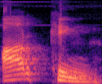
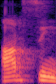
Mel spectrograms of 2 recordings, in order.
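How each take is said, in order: First: The c is sounded as a k. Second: The c is sounded as an s. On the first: The speaker calls it right. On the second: The speaker calls it wrong. "ಆರ್ಸಿಂಗ್ ಅಲ್ಲ"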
